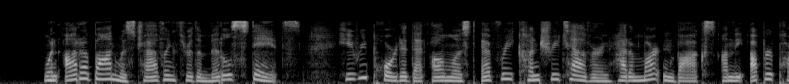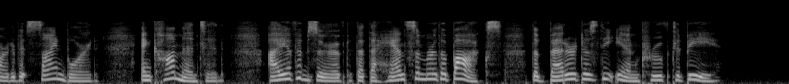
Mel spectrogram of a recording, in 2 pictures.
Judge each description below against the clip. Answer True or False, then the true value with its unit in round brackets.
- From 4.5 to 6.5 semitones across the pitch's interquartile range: True (5.5 semitones)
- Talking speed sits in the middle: True (165 wpm)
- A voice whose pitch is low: False (190 Hz)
